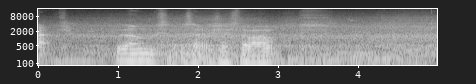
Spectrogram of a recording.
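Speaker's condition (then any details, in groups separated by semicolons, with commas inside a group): Motor neurone disease; affects speech and walking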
